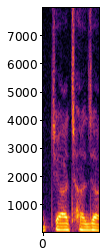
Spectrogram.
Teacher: तो चा वर्ग आपका स्पर्श संघर्षी होता है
